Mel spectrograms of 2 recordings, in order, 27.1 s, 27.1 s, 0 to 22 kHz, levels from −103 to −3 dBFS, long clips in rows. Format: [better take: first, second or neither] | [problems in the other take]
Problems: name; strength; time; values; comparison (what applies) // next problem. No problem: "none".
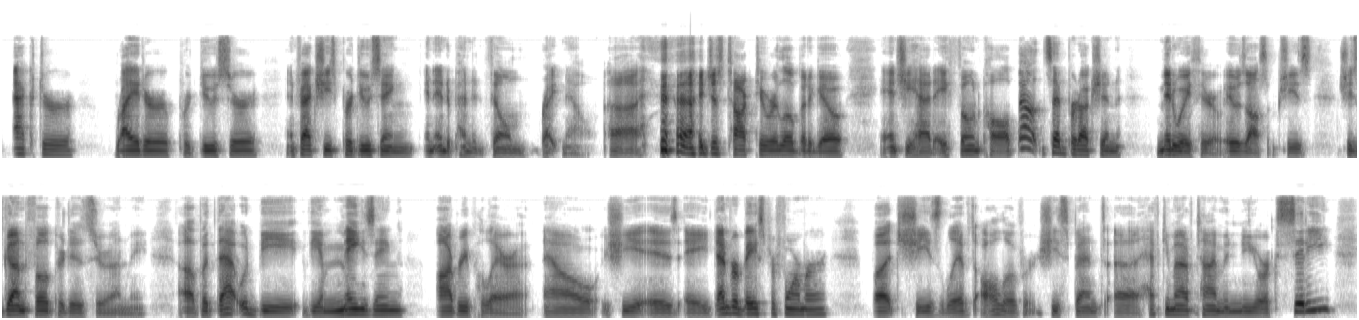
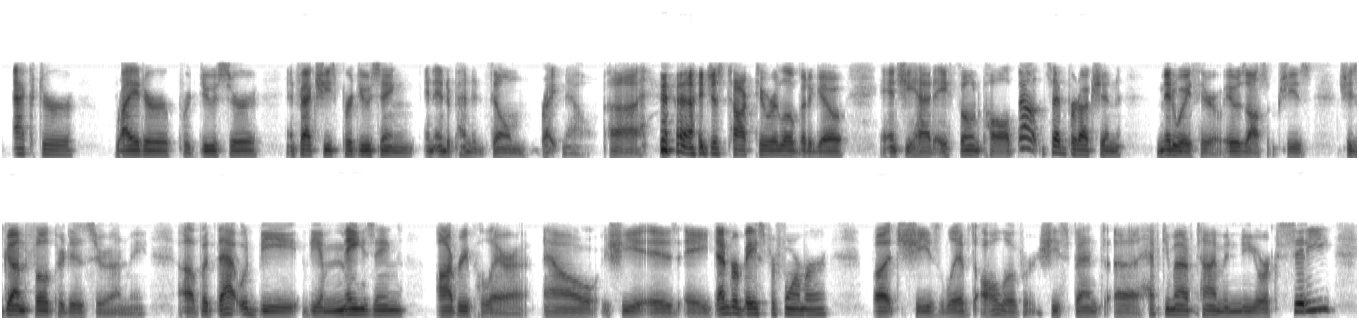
first | garbled, watery; badly; nothing above 3.5 kHz; slightly in the first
